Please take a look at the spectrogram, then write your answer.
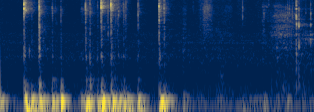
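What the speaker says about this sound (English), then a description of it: "Excuse me, I'm gonna type in." Quick bursts of keys clacking on a computer keyboard, a short flurry of close, soft taps in an otherwise quiet room.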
